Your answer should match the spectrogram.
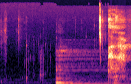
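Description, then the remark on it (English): A sudden thump as a cheap mic stand is hit while someone takes a sip of water sets its spring ringing and wobbling with a metallic twang, followed by a sharp click and a brief rattling clatter near the end. “I hit my cheap mic stand and the spring started bouncing. You heard the spring noise and the bouncing.”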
